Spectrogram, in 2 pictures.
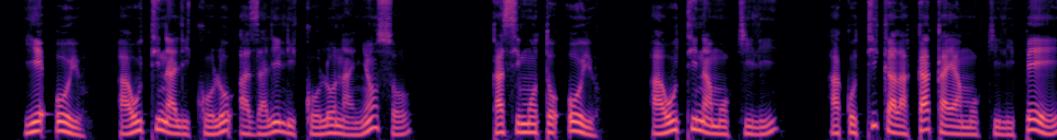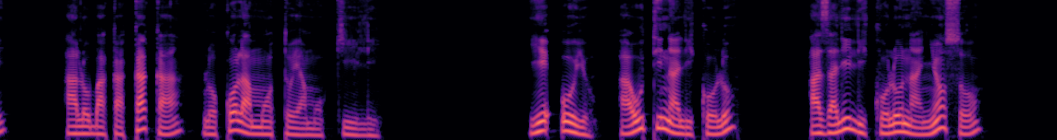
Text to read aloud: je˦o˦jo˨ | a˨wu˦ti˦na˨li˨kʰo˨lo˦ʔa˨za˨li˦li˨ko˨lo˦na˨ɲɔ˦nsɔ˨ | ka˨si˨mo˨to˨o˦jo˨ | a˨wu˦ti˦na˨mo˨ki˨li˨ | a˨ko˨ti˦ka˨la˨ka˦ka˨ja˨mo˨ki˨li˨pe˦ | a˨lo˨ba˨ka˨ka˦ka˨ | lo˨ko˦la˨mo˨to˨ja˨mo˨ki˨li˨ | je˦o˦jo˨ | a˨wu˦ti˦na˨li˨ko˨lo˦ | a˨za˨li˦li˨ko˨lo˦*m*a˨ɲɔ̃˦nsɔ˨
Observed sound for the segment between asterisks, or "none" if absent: n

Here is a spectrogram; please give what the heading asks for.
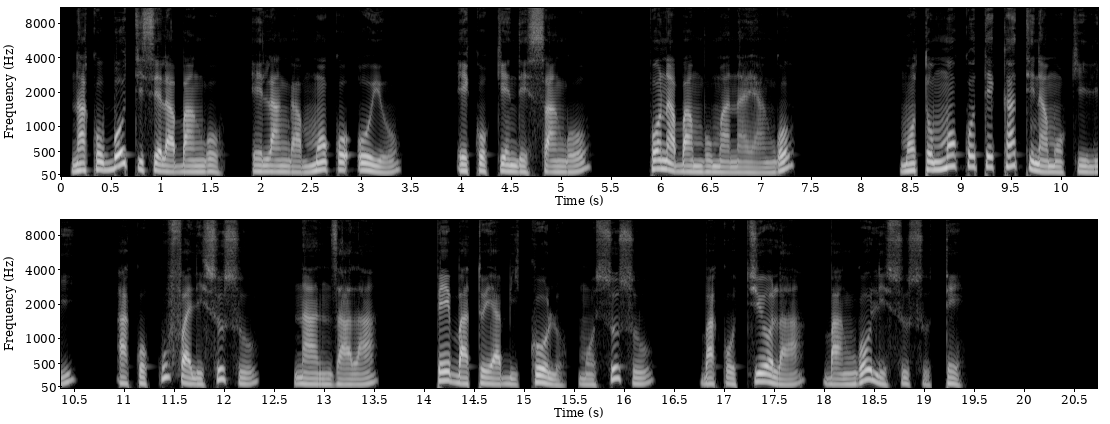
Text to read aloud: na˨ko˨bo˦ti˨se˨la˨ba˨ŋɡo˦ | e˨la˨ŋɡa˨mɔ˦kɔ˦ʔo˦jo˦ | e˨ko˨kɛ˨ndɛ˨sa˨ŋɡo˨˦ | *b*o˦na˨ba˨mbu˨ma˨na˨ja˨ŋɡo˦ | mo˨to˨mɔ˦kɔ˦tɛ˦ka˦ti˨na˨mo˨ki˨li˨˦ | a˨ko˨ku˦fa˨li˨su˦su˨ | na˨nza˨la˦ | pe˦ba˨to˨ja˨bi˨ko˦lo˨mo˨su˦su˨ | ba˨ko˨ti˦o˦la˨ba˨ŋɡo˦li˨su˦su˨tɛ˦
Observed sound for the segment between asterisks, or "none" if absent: p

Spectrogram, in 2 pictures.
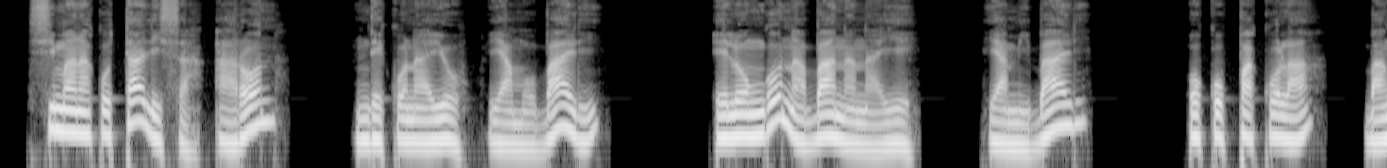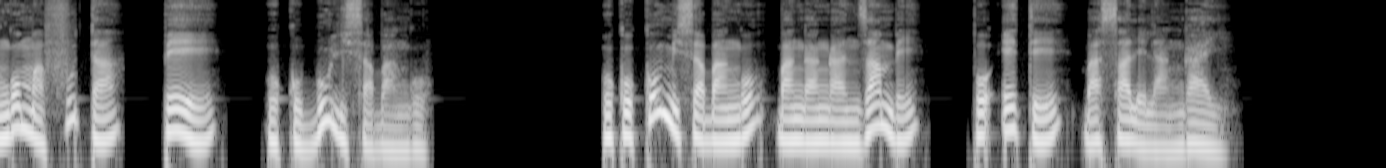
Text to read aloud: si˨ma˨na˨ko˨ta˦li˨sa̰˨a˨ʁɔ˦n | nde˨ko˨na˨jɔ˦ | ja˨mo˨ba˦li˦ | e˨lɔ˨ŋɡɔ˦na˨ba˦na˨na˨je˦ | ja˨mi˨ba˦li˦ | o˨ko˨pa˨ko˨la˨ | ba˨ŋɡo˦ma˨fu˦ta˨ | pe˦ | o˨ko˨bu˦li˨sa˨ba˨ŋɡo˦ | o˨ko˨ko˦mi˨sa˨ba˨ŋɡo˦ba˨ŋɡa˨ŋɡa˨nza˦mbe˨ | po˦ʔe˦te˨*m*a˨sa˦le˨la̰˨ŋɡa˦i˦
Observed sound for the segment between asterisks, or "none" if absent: b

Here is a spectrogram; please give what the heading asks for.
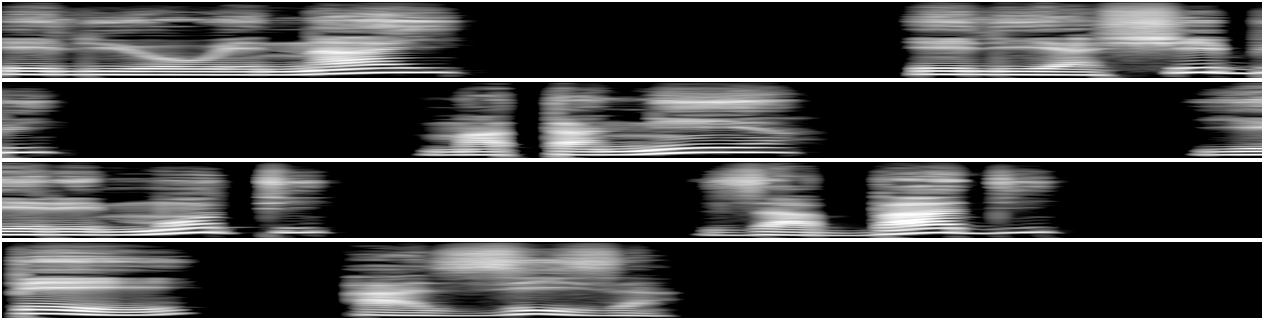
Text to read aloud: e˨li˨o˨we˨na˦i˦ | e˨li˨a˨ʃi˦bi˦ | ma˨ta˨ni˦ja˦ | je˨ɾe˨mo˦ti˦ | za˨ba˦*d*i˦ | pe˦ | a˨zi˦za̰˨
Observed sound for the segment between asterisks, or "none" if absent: d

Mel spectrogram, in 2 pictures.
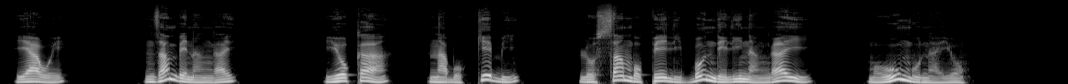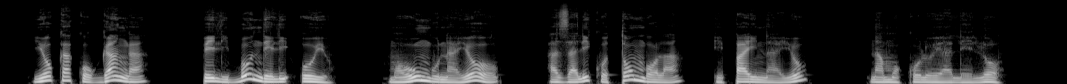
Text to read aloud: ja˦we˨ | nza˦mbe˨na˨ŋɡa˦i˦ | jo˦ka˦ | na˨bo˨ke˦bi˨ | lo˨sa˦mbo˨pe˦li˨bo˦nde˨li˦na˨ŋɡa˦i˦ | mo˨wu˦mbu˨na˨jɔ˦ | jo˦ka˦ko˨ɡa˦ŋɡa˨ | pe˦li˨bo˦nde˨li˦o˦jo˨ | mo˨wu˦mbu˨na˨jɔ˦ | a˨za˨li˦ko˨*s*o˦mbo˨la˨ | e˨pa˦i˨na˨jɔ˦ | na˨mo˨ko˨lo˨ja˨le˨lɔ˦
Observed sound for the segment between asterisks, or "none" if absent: t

